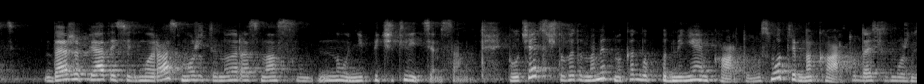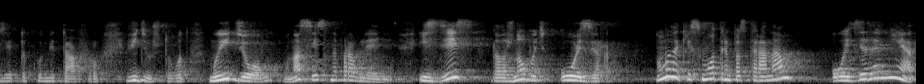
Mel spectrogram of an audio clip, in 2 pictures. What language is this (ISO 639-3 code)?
rus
